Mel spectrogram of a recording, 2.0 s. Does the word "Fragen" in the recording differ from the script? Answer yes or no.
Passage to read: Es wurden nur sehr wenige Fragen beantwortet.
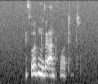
yes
